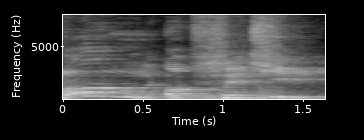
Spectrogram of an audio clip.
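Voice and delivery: deep booming preacher shout.

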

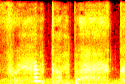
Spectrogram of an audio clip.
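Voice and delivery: hushed whisper. Retelling calling after someone who had gone away, whispering. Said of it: "And here I was whispering".

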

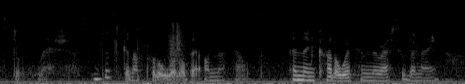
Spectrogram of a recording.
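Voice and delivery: soft, unvoiced whisper.

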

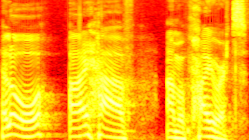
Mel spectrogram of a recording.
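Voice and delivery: bad put-on Dutch pirate accent. Streamer switching to a Dutch accent to introduce a pirate, bad Dutch accent. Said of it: "So, Dutch accent".

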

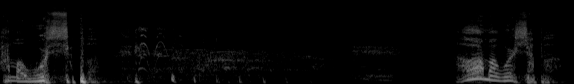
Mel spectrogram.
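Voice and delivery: weird put-on whisper. Imitating how they talk when that music plays, weird put-on whisper. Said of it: "they talk with that weird voice, that whisper".

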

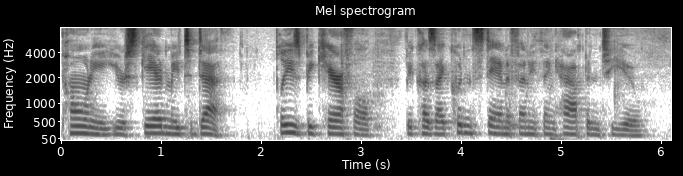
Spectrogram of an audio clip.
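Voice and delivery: ordinary delivery, nothing marked

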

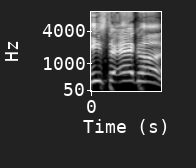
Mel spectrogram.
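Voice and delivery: high, loud burst of energy, enthusiastic.

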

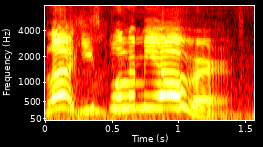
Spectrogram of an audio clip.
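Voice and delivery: loud, shrill yell, very high. A driver being pulled over, to the passenger in the car: yelling. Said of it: "Who you yelling at?".

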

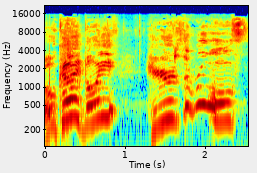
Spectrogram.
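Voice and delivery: squeaky, very high, loud, slow, drawn-out cartoon voice. Reading a game character's race rules aloud: Doofy the Dragon voice. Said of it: "You sound like Doofy the Dragon".

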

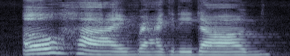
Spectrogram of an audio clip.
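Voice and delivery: not very friendly voice. Narrating a story, one character greets the dog who wants to play: not very friendly voice. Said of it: "in a not very friendly voice".

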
